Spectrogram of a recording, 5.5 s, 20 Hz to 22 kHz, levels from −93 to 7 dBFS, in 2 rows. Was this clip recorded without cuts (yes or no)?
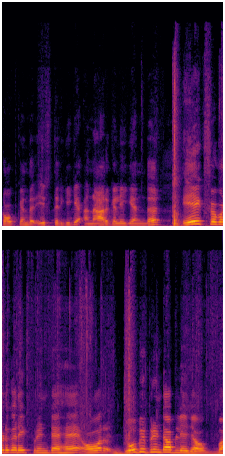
no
